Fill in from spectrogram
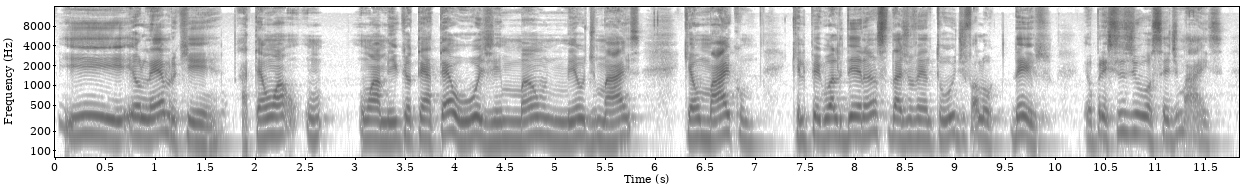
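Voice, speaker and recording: A man in his thirties speaks as a podcast guest, sharing a personal faith testimony. His voice sits a little high, and his talk is earnest, with frequent restarts and repeated phrases. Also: fairly even intonation, moderate pace, a little mellow. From Rio de Janeiro. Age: 30s. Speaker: podcast guest, gospel musician. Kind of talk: casual testimony.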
